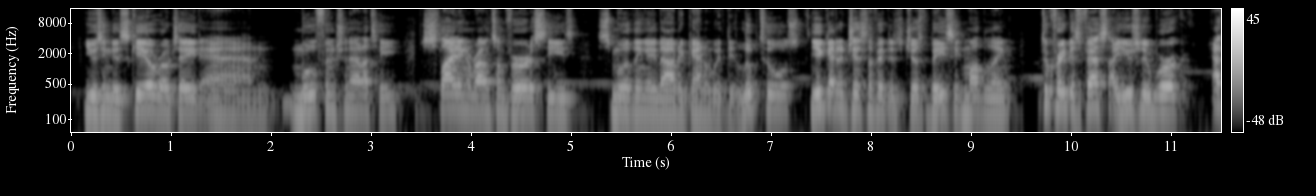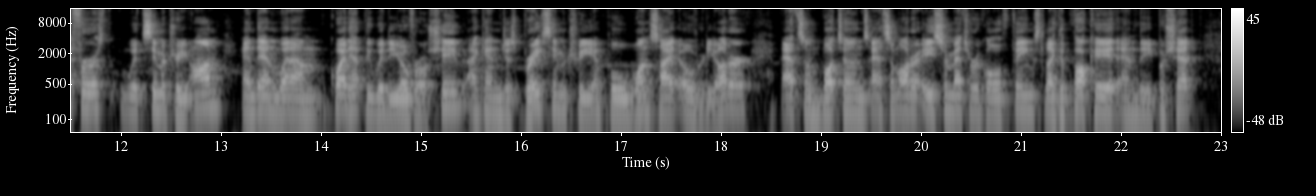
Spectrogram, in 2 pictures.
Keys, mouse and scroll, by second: 0.1 alt+middle click, 0.7 s, 1.2 alt+middle click, 1.8 ctrl+r, 2.0 alt+middle click, 2.3 g, 2.6 alt+middle click, 3.5 ctrl+z, 3.7 ctrl+z, 3.8-13.6 typing, 3.9 click, 4.0 alt+middle click, 5.0 alt+middle click, 5.2 click, 5.3 alt+middle click, 5.7 alt+middle click, 6.3 click, 6.7 click, 6.8 alt+middle click, 7.3 alt+middle click, 7.6 alt+middle click, 7.7 click, 7.8 alt+middle click, 8.2 alt+middle click, 8.5 alt+middle click, 8.6 click, 8.7 alt+middle click, 9.0 alt+middle click, 9.4 alt+click, 9.6 click, 9.9 alt+middle click, 10.4 click, 10.6 click, 11.5 click, 11.8 alt+click, 12.1 alt+middle click, 12.3 click, 12.4 alt+middle click, 12.9 alt+middle click, 13.5 click, 13.9 ctrl+z, 14.1 alt+middle click, 14.7 2, 14.7 alt+click, 15.0 click, 15.5 alt+middle click, 15.6 1, 15.7 click, 15.8 g, 16.9 alt+click, 17.0 alt+middle click, 17.6 click, 17.8 g, 18.0-23.0 middle drag.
